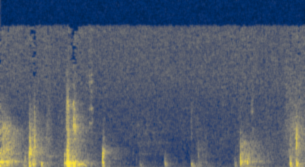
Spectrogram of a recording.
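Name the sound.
stomping footsteps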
